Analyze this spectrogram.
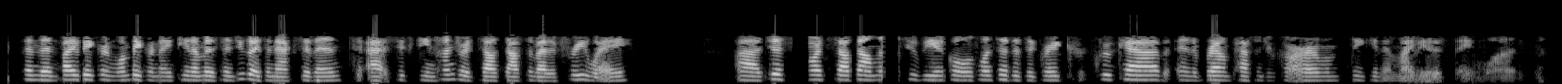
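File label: police dispatch, scanner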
